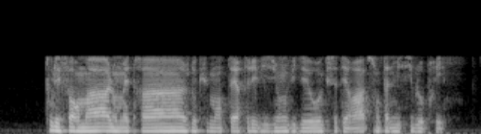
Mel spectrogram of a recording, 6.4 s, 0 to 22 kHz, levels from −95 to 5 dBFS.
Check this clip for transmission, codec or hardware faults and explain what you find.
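No faults can be heard anywhere in the speech.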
